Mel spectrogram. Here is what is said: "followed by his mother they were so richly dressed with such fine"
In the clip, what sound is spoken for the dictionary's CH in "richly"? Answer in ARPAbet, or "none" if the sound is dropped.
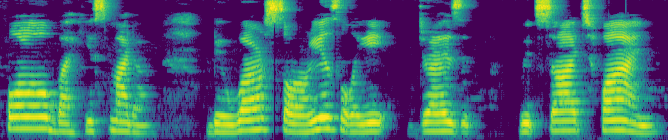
S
